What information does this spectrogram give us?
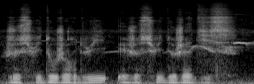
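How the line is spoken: Plain. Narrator (French): dit-il

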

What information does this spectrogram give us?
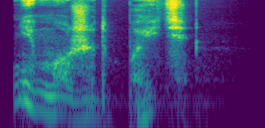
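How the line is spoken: Mouthed whisper. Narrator (Russian): одними губами прошептал он

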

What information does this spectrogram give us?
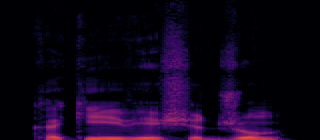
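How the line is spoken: Calm question. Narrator (Russian): спокойно спросила Джеральдина

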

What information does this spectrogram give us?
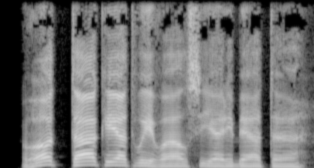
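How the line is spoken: Dull muffled voice. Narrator (Russian): глухо закончил Сергей Митрофанович

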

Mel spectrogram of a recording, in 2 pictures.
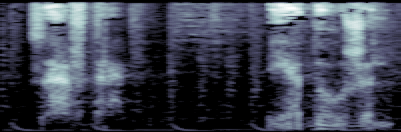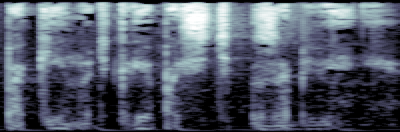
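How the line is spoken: Quietly finishing. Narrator (Russian): наклонившись к Аршаху, он тихо договорил

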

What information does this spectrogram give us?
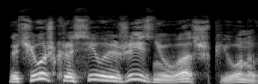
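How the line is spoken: Sighing. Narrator (Russian): вздохнул Лыков

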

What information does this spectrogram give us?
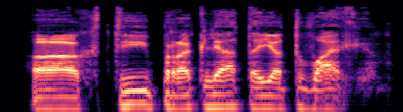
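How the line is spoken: Growl. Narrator (Russian): прорычал Мизраил

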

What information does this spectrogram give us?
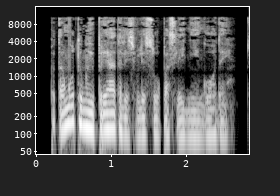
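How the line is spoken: Heavy sigh. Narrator (Russian): тяжело вздохнул Катипап

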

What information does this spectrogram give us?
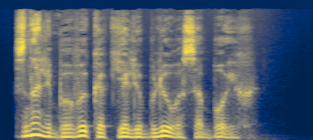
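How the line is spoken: Quiet. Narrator (Russian): тихо произнесла Элика

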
